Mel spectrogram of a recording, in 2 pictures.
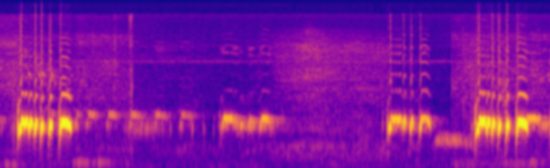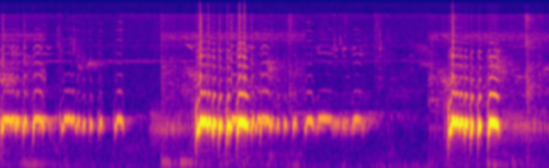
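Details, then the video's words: Local zebra dove (perkutut) singing actively in a clear voice: rapid staccato cooing phrases, each a quick stuttering burst of notes that runs into a long rolling trill, with four phrases over about eleven seconds and brief quiet gaps between them. "Perkutut lokal GACOR suara jernih BAGUS MEMIKAT."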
